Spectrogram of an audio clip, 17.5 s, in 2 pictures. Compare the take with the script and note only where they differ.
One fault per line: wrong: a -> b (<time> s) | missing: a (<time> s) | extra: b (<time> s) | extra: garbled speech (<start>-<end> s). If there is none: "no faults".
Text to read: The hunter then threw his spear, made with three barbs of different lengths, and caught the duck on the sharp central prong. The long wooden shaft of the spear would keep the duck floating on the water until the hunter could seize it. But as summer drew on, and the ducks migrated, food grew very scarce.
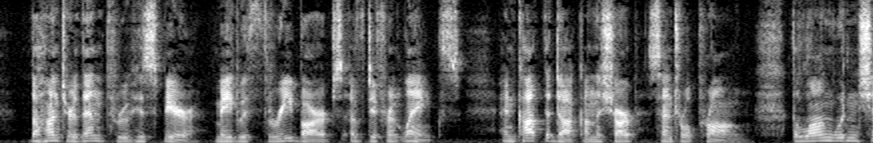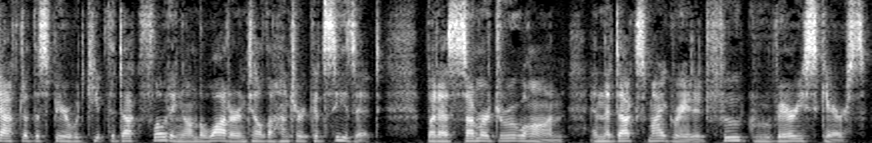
no faults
